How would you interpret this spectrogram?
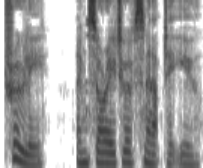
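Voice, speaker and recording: A woman reading an audiobook, voicing a composed, restrained young lady in a measured tone. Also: on the low side, steady tone, warm tone, no room sound, studio quality.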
